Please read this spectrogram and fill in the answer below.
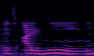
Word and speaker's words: Eileen: It's Eileen. I think I said Ellen Bennett, but it's Eileen.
